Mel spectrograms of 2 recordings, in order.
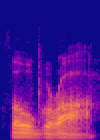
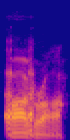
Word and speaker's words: foie gras: With faux gras. Faux gras. Is that how you say it? Foie gras.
